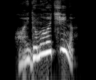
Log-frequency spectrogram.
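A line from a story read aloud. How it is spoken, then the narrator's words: Father exclaiming, anger forgotten. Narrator (Russian): воскликнул отец, тут же забыв про свой гнев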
